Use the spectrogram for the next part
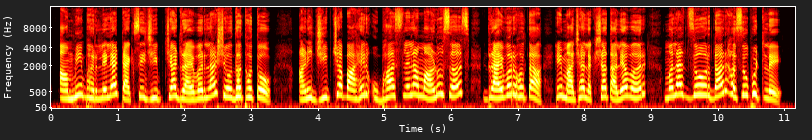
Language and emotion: Marathi, happy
